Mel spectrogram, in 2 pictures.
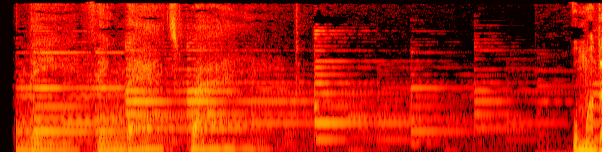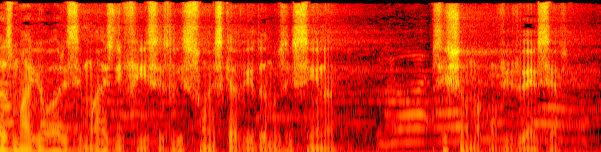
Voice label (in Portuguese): telemensagem, Perdoa-me mulher, M; Perdão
